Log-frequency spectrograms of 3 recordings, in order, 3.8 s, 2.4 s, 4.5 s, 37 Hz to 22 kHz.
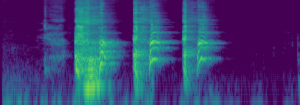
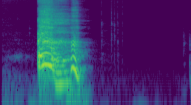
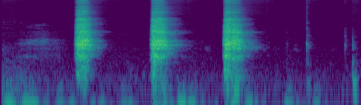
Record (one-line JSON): {"three_cough_length": "3.8 s", "three_cough_amplitude": 32767, "three_cough_signal_mean_std_ratio": 0.43, "cough_length": "2.4 s", "cough_amplitude": 32767, "cough_signal_mean_std_ratio": 0.38, "exhalation_length": "4.5 s", "exhalation_amplitude": 32768, "exhalation_signal_mean_std_ratio": 0.34, "survey_phase": "beta (2021-08-13 to 2022-03-07)", "age": "45-64", "gender": "Female", "wearing_mask": "No", "symptom_none": true, "smoker_status": "Never smoked", "respiratory_condition_asthma": false, "respiratory_condition_other": false, "recruitment_source": "REACT", "submission_delay": "4 days", "covid_test_result": "Negative", "covid_test_method": "RT-qPCR"}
